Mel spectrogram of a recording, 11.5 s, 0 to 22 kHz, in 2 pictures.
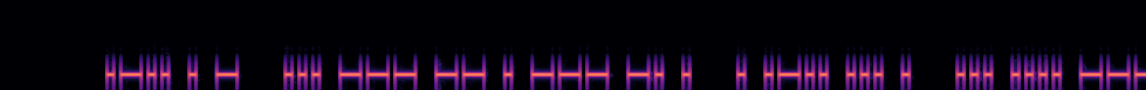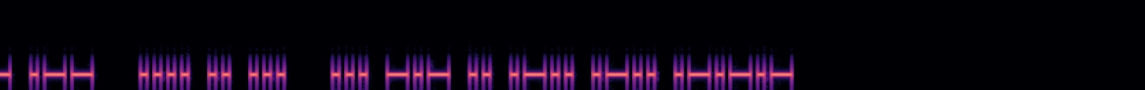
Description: Morse code, heard as a keyed tone, about 34 wpm, 700 Hz. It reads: LET SOMEONE ELSE SHOW HIS SKILL.
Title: Sentences from Top 1200 Words 35wpm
